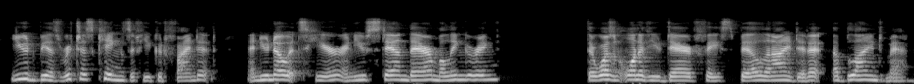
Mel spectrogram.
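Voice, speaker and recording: Woman acting furious blind pirate beggar, forceful and loud. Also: on the low side. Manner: shouting, cursing, commanding. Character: furious blind old male pirate beggar, cruel, bullying, impatient.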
